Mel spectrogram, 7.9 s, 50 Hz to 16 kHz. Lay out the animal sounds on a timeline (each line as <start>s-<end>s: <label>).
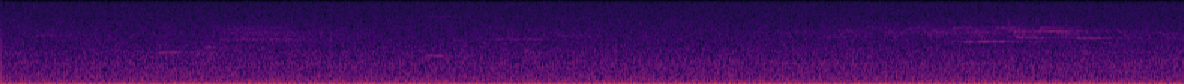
1.0s-2.1s: Red-winged Blackbird (Agelaius phoeniceus)
2.7s-3.9s: Red-winged Blackbird (Agelaius phoeniceus)
5.4s-7.0s: Ovenbird (Seiurus aurocapilla)
6.4s-7.5s: Hermit Thrush (Catharus guttatus)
